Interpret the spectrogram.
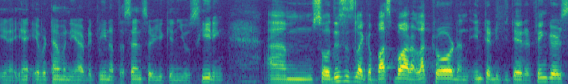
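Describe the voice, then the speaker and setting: A man speaks at a very fast pace in a medium pitch, his intonation fairly even. His loudness swings widely. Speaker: engineer giving a research talk. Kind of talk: lecture. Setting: small lecture room. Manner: halting, many fillers.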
